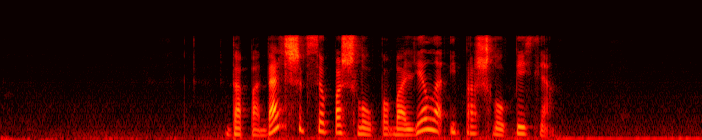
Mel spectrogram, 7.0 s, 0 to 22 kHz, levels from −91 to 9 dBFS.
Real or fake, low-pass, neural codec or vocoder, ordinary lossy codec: fake; none; codec, 16 kHz, 2 kbps, FunCodec, trained on LibriTTS, 25 frames a second; none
